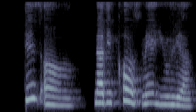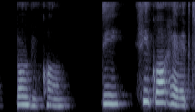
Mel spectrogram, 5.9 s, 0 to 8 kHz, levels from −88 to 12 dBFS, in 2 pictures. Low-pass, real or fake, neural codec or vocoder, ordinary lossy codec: none; fake; codec, 16 kHz, 1.1 kbps, Voila-Tokenizer; none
